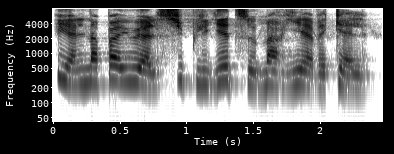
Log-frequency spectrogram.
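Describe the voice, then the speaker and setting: An actress dubbing a hot-tempered, scheming young woman in a telenovela, sharp and accusing. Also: fairly high pitch, fast talker, close to an everyday voice. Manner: sharp, accusing, bursts into shouting. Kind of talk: dubbed telenovela acting.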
